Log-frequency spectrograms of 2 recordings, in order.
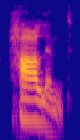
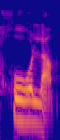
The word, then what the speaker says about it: Haaland: that he doesn't mind people were saying Holland but here in Norway we say hola hola ER the God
